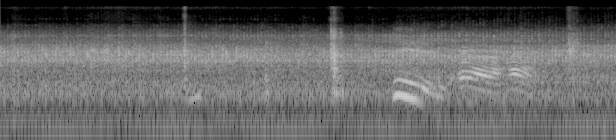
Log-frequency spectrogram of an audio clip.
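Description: Steady road-traffic noise from cars on the street beside a construction site, broken by a few sharp clicks, the loudest about halfway through. A person's short call comes near the end.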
